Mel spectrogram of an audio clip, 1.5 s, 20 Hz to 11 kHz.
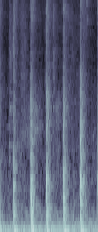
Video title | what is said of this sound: Proof Upkeep Makes them Last!! 1999 Wildwood 27RKSS | you can hear how it doesn't suddenly get soft and spongy all the way down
